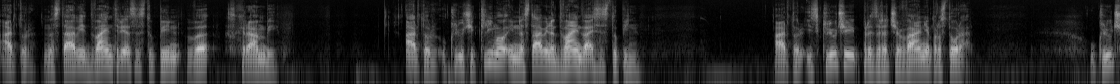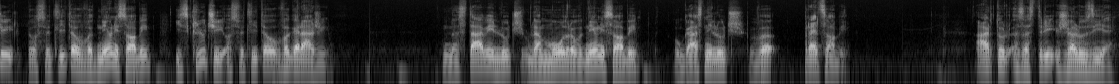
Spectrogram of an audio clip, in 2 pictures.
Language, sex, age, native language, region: Slovenian, male, 30-49, Slovenian, Central Slovenia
